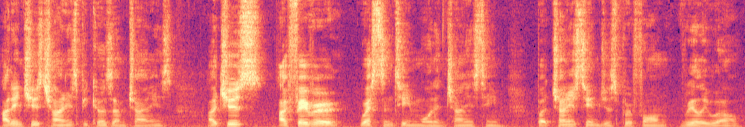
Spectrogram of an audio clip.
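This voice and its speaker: A man's voice: fairly low pitch, fairly even intonation, normal speed, slight background noise. Chatty Malaysian-born man streaming casually. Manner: rambling, self-correcting, chatty. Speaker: streamer answering chat. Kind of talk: casual live-stream chat.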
